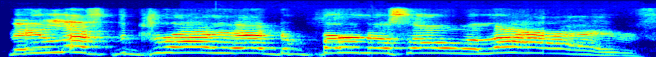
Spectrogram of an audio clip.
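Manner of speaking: high, slow, loud accusing yell; angry shout. Acted. Villager shouting blame at the tieflings, angry. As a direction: bellow it at the crowd. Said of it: "you hear a voice go".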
